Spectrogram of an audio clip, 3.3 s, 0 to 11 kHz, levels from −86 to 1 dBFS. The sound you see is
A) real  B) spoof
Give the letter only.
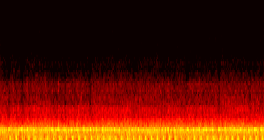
B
